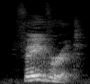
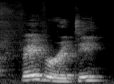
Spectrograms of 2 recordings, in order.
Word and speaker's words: favorite: This silent E is so important. I talk about it all the time. A lot of times, words in English end with the E, but you don't hear it. You don't hear him.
